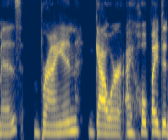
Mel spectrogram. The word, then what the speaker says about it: Gower: guest on today and his name is Brian Gower I hope I did not completely like just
